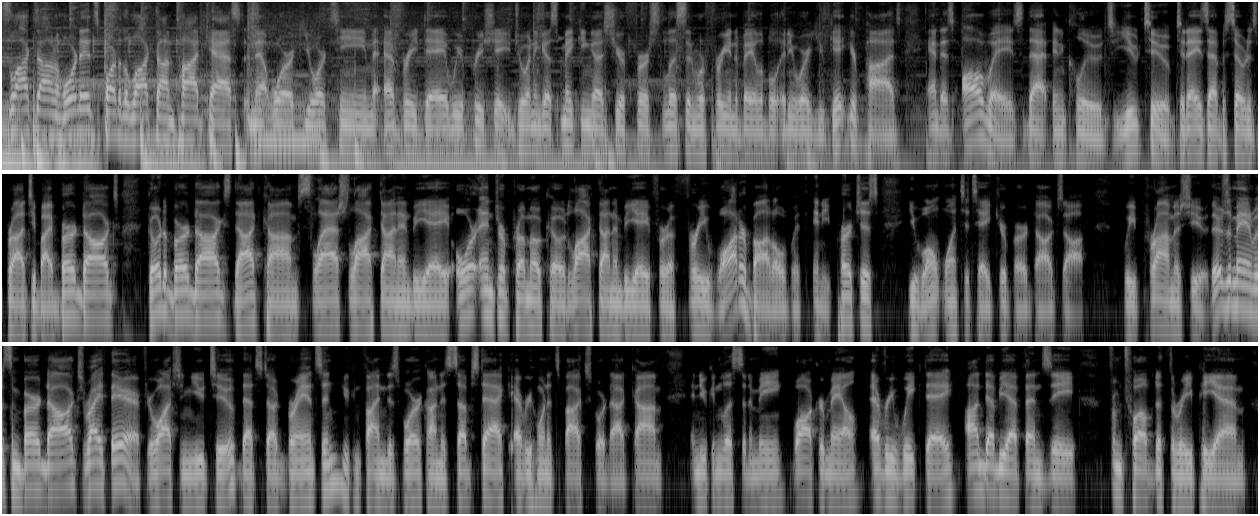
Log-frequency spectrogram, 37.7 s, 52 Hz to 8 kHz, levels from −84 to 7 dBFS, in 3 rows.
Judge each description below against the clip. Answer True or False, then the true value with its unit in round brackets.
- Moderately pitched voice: False (90 Hz)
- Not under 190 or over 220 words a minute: True (200 wpm)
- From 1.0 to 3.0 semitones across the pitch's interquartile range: False (3.7 semitones)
